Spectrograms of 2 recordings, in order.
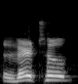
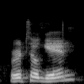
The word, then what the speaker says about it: Vertonghen: And Red Refractor, John Vertonghen. Right? Vertonghen, he said the H is silent.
